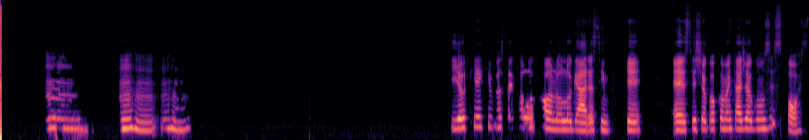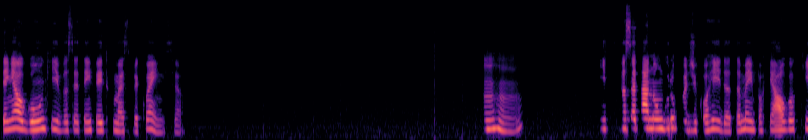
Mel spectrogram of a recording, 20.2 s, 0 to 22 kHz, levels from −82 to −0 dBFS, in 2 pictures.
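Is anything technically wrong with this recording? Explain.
Yes. File tags played as audio occur from 0.00 to 0.05 s: a block of text metadata at the start of the speech file is decoded as sample values, producing a loud, harsh rasp pushed off-centre, followed by abrupt silence where zero padding follows, with hard edges before speech begins.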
